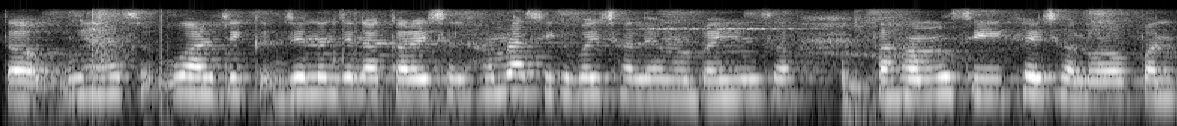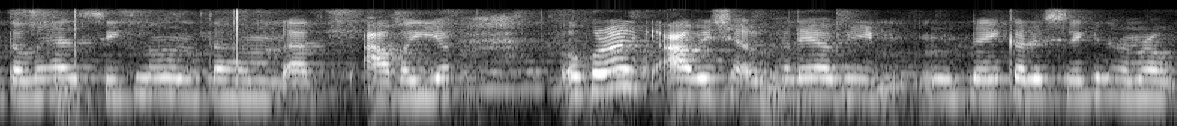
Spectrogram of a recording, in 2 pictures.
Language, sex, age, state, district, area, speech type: Maithili, female, 18-30, Bihar, Samastipur, urban, spontaneous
